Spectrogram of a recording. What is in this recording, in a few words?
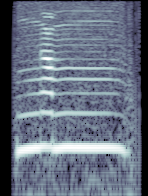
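"ngan3", Cantonese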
